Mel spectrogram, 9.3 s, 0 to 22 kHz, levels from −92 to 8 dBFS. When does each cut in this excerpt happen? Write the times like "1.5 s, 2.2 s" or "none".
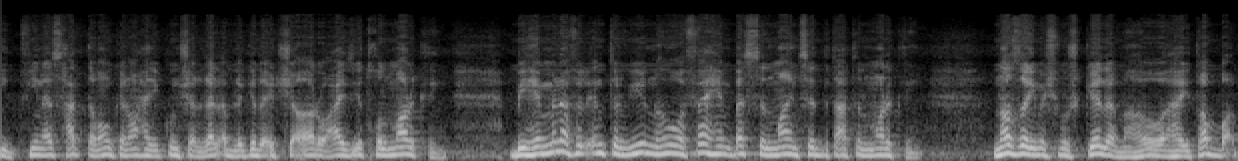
none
